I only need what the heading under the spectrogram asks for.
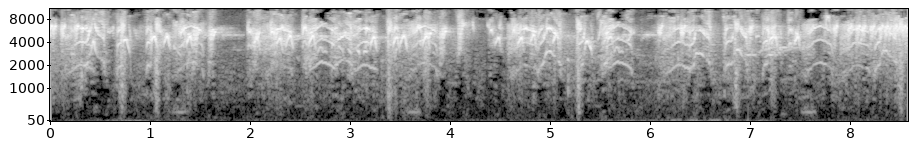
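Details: Sunbird lure sound to attract all sunbird kinds: shrill, crowded chirps and arcing high notes in several bursts separated by brief lulls, with soft low ticks between.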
